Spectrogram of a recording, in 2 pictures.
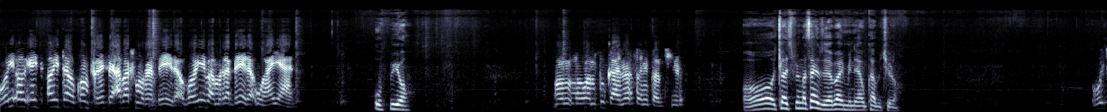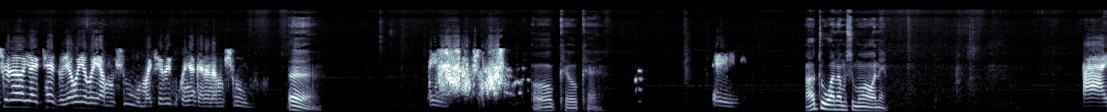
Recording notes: healing over the phone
